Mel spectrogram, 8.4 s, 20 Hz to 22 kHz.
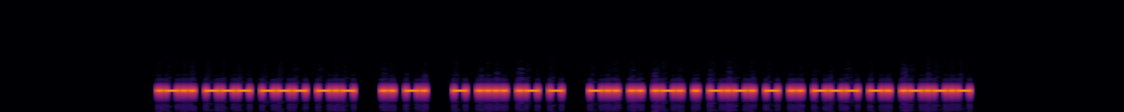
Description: Morse code, heard as a keyed tone, about 40 wpm, 700 Hz. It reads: LOOK IN THAT DIRECTION.
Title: Sentences from Top 1000 Words - Review Part 5 - 40wpm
